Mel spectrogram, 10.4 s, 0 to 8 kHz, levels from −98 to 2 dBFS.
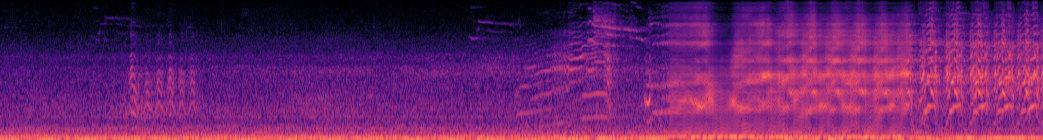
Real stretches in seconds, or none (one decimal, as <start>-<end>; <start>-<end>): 0.0-6.7; 9.1-10.4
